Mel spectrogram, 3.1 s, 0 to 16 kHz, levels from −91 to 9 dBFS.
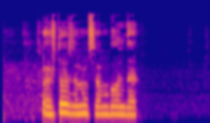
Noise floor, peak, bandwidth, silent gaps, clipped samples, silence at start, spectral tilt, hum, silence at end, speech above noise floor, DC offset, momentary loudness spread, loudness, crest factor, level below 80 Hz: -72 dBFS; 0 dBFS; 11.5 kHz; none; under 0.1%; 0.65 s; -4.5 dB/octave; none; 1.1 s; 57 dB; under 0.1%; 9 LU; -15 LUFS; 18 dB; -56 dBFS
